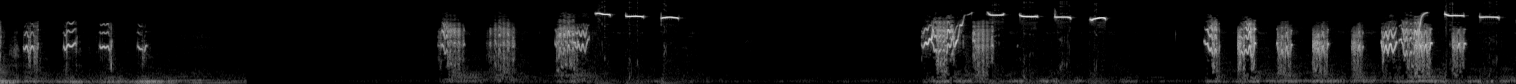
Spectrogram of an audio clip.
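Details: Baby squirrel calls, used to prompt baby squirrels to eat: separate bursts of quick, rough squeaks divided by silent gaps of several seconds, each burst ending in thin, very high falling whistles.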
